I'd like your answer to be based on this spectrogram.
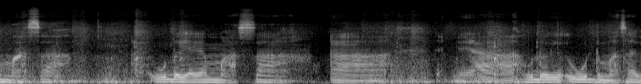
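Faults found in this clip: Nothing to flag on this speech recording; no audible problems anywhere in it.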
